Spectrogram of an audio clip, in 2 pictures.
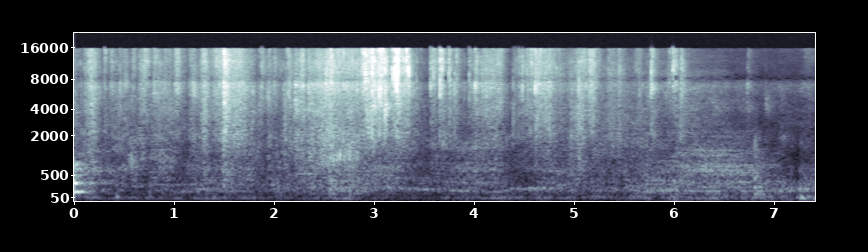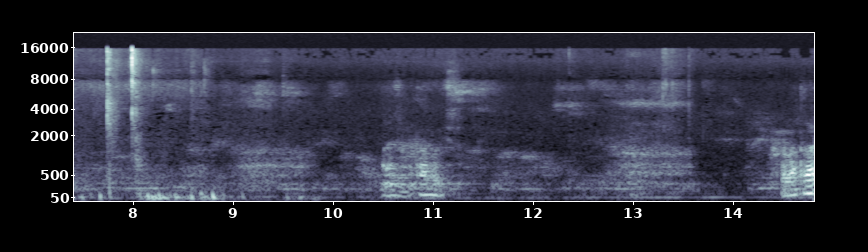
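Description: Faint rustling and handling crackle from swab-kit packaging. Later, during a nasal swab, there is a low thump and then a short, low vocal sound from the person being swabbed.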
